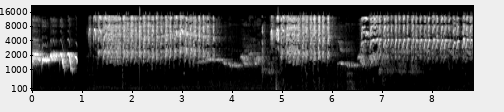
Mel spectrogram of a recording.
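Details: White-rumped shama of the Medan variety singing: a loud whistled opening note, then long dense buzzy, rattling trills in three bursts with short pauses between them.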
